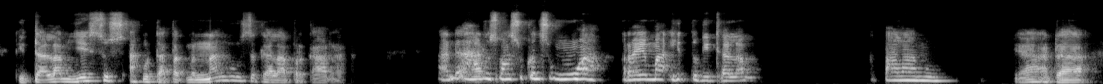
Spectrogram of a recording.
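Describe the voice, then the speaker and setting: A middle-aged man preaching a sermon in a lively way, often laughing and calling out to his listeners. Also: on the low side.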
